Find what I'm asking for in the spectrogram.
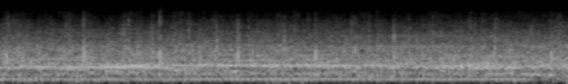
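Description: A basketball arena crowd at an Indiana vs Maryland game bursts into steady, dense applause and cheering after a free throw, a continuous loud wash of clapping with a low droning hum underneath.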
